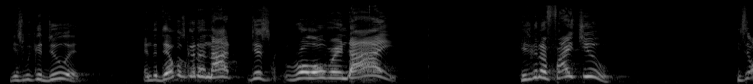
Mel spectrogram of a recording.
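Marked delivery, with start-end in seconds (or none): 1.4-6.1 rising preacher emphasis. Acted.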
